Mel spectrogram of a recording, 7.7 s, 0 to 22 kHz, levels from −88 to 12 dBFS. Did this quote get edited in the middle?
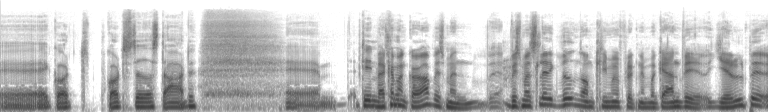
yes; 2 cuts; at 2.9 s, 5.0 s

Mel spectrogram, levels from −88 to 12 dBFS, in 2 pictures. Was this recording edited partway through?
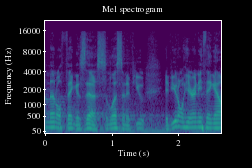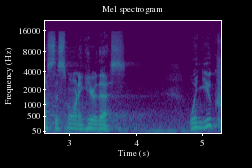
no; 0 cuts

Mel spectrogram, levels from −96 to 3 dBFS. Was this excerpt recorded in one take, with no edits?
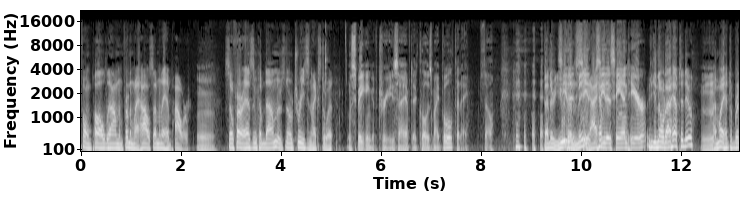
yes; 0 cuts

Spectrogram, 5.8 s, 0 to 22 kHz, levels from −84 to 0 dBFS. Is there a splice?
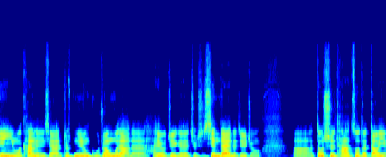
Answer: no; 0 cuts

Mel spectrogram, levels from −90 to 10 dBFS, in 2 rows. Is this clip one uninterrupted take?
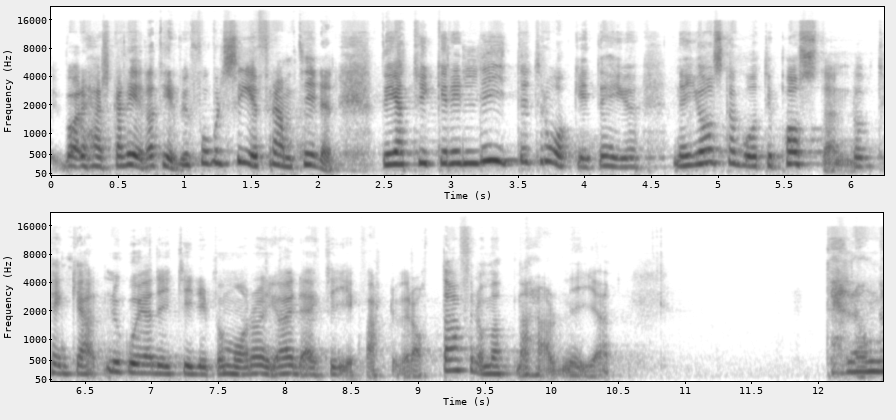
no; 1 cut; at 0.9 s

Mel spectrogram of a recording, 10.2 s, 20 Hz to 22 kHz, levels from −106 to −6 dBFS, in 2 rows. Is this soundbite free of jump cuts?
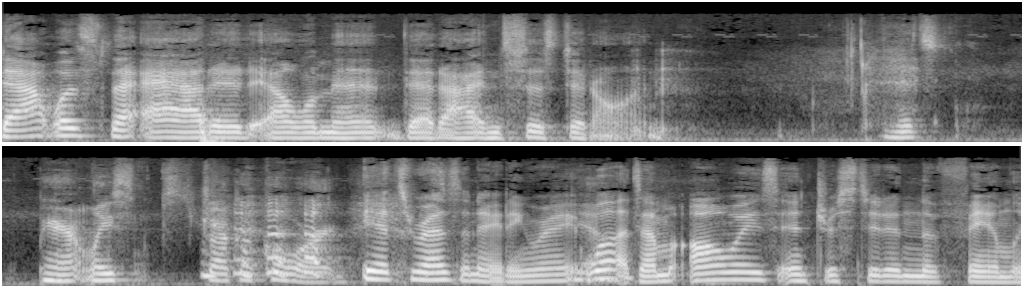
no; 1 cut; at 8.3 s

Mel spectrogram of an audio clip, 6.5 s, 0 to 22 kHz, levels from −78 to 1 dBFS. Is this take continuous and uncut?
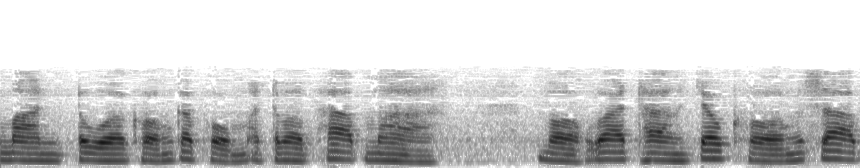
yes; 0 cuts

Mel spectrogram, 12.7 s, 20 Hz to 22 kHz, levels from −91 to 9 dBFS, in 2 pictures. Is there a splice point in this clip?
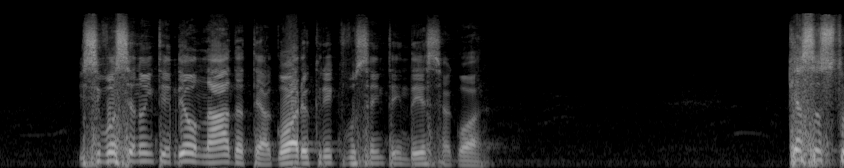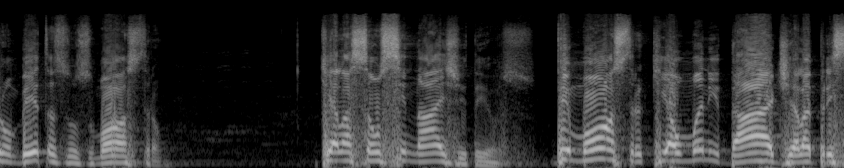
yes; 1 cut; at 10.4 s

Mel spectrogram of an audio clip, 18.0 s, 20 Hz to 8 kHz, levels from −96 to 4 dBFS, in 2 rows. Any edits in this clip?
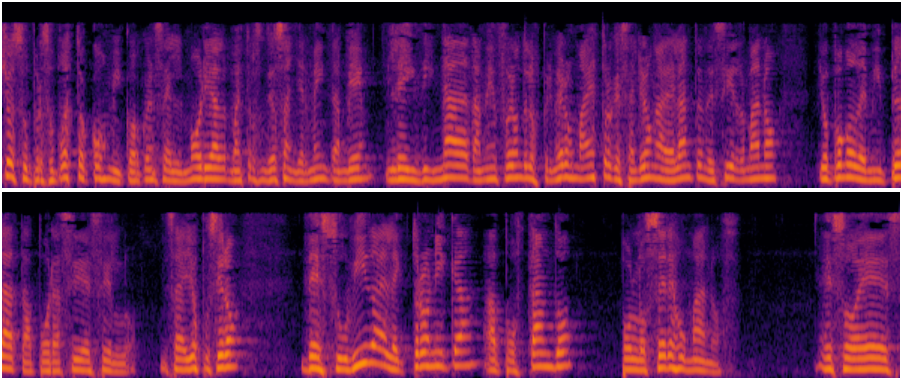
no; 0 cuts

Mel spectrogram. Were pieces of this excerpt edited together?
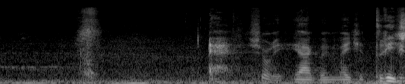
no; 0 cuts

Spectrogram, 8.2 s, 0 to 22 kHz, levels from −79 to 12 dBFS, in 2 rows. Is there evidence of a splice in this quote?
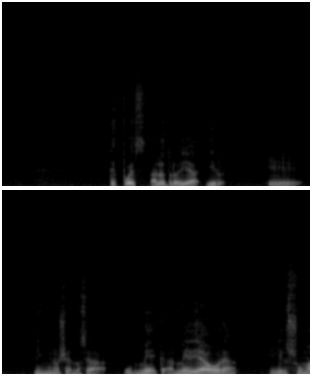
no; 0 cuts

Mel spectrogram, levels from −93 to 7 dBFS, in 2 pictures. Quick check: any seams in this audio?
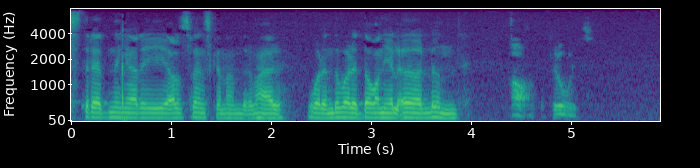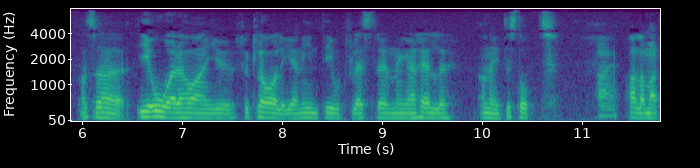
yes; 1 cut; at 4.3 s

